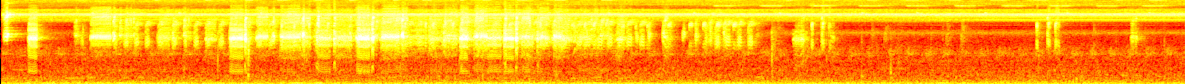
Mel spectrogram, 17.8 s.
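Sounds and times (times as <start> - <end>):
lesser treefrog and unidentified tree frog calling in French Guiana: 0.1 - 12.6.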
